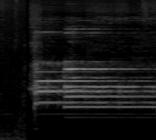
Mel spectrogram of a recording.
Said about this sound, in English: Damn, your doorbell is loud. I don't even think it's a doorbell. I think it's just a notification that uh, someone's going outside. We got a new home security system.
